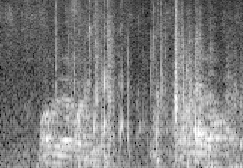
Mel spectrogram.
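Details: Impatient Beagle that cannot wait, giving drawn-out, high, whining cries: one long wavering whine, then broken yelps and a second shorter whine near the end, indoors, with a little background voice.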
